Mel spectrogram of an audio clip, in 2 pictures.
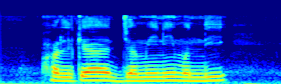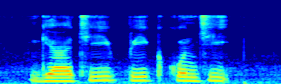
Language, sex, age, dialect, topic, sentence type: Marathi, male, 18-24, Varhadi, agriculture, question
